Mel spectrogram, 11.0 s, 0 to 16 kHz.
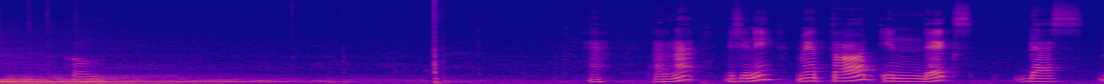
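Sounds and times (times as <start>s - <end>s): low rumbling hum: 0.0s - 5.2s.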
